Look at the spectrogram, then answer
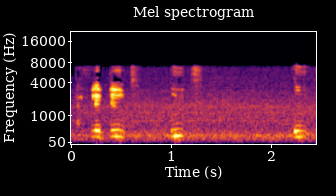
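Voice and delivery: put-on quiet Canadian accent on "out". Imitating how a Canadian rapper talks, Canadian accent. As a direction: play with a Canadian "out". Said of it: "like a [name] would say".

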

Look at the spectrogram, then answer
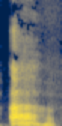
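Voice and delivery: loud mock "ah" moan. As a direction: let out a hammed-up moan. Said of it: "I'm more like".

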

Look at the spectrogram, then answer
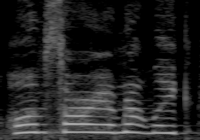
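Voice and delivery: imitating the client's high flustered apology; flustered apologizing client. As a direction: play the nervous guy saying sorry.

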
